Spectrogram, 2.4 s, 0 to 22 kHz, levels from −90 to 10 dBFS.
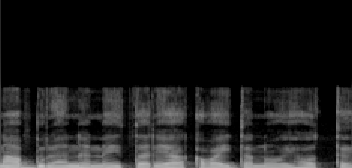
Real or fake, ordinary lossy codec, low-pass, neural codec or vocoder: fake; none; none; vocoder, 22.05 kHz, 80 mel bands, Vocos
